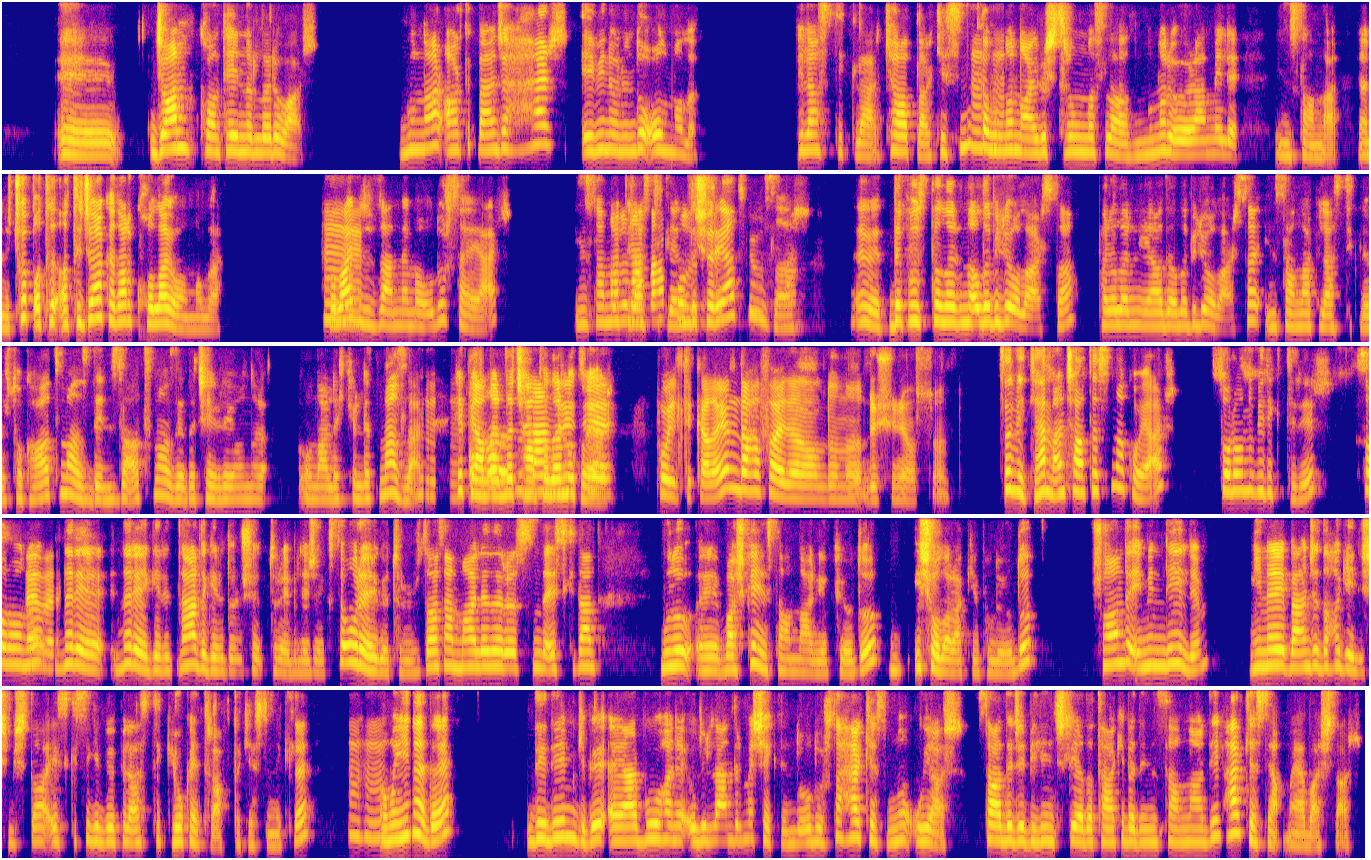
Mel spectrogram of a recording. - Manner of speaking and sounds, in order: other background noise; "dönüştürebilecekse" said as "dönüşetürebilecekse"
- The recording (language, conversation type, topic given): Turkish, podcast, Plastik kullanımını azaltmak için sence neler yapmalıyız?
